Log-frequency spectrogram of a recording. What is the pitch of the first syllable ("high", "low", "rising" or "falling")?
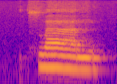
falling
